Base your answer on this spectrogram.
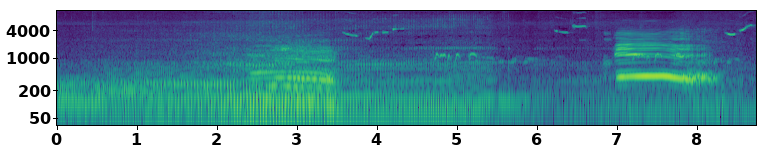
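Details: Village cattle wandering a field and mooing to call their companions home to the barn; two long, deep, wavering moos several seconds apart, with high bird whistles scattered through a rural backdrop.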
